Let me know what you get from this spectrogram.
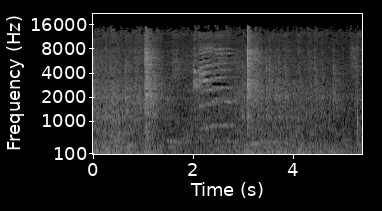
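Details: A Russian Blue cat lets out a single clear, tonal meow of about a second, framed by two sharp knocks like a door or cupboard, with low rumbling room noise throughout.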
